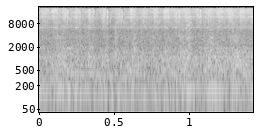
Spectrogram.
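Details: Honda CD70 motorcycle, engine running with light throttle in third gear: steady rough rubbing, gritty drone over a low hum from damaged gears; first gear clatters, second and fourth quiet.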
